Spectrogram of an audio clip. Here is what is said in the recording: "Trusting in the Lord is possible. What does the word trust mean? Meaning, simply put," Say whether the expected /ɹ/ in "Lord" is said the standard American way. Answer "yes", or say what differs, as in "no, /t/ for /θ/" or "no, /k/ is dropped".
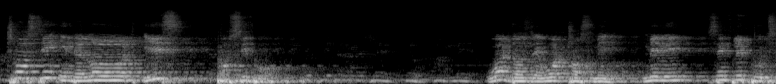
no, /l/ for /ɹ/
